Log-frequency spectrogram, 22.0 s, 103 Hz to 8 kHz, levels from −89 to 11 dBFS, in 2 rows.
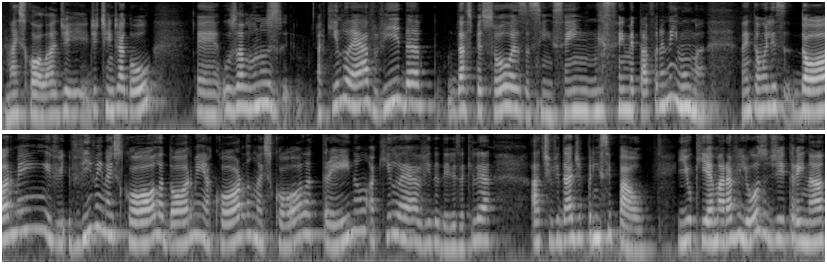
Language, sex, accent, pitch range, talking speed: Portuguese, female, Brazilian, 190-225 Hz, 130 wpm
